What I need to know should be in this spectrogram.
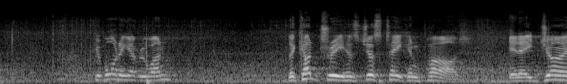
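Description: A middle-aged man speaks calmly and formally into a microphone outdoors.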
